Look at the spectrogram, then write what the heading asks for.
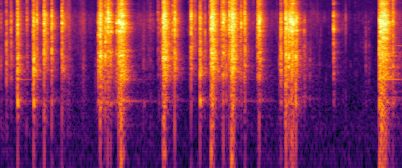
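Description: An HK USP pistol being function-checked after cleaning, with a series of sharp mechanical clicks and snaps from the slide, trigger and dry firing, some in quick pairs and some isolated, close and loud.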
